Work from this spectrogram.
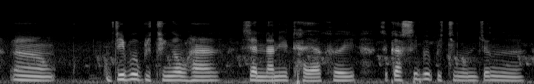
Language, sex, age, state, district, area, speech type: Bodo, female, 45-60, Assam, Udalguri, rural, spontaneous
